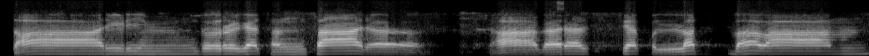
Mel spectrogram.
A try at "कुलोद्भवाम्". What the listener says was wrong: कुल्लोत नहीं है ना, कुल्लोत कहाँ? कुलोत कुलोत भवान।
